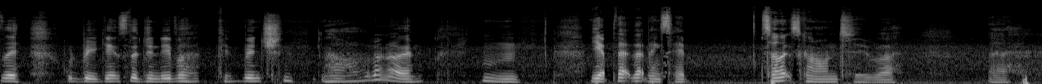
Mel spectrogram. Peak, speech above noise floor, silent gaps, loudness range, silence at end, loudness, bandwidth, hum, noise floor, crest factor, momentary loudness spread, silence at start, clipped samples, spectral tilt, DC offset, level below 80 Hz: -8 dBFS; 20 dB; none; 4 LU; 0 s; -29 LUFS; 16 kHz; none; -51 dBFS; 24 dB; 21 LU; 0 s; under 0.1%; -3.5 dB/octave; under 0.1%; -50 dBFS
